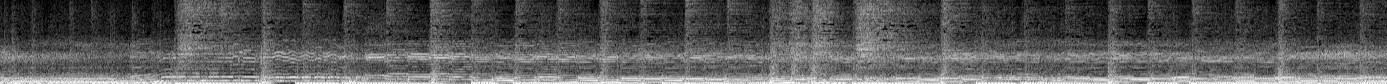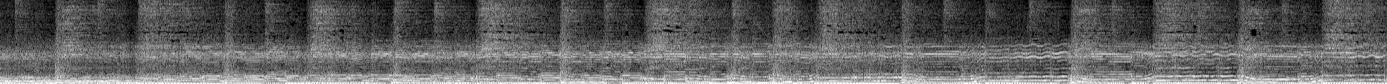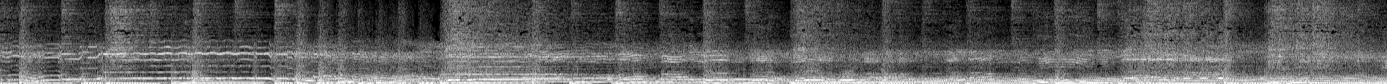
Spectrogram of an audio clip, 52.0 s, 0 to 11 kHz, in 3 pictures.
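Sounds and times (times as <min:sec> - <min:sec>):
bass line: 0:00.0 - 0:52.0
drum kit: 0:00.0 - 0:52.0
electric guitar lead: 0:00.0 - 0:52.0.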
